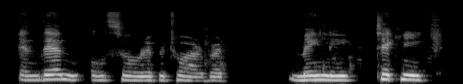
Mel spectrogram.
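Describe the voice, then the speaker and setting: Speaking very slowly, a woman uses a medium pitch and a dark, mellow tone with flat, monotone intonation. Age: 60s. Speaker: jazz singer, meditation participant. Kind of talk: group sharing in meditation circle. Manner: halting.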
